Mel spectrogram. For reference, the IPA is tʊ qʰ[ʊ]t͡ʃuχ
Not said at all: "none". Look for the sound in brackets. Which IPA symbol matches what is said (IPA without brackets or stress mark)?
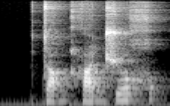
ə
